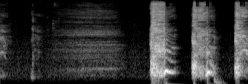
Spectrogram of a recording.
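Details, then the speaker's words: Cough attack in an adult who is unwell, with the throat sounding like gargling. "Cough attack. My throat is just like, I sound like I'm gargling something."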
